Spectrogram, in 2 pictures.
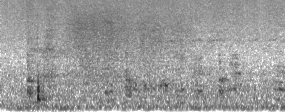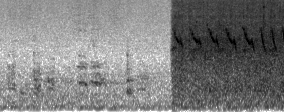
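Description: Dishes rattle softly.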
